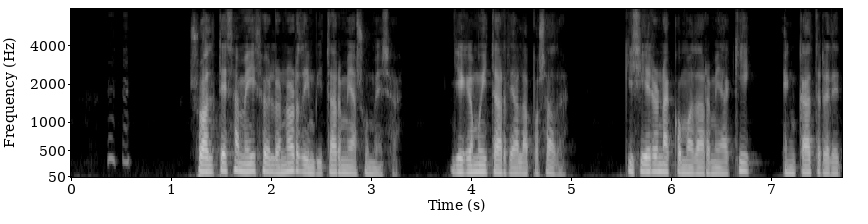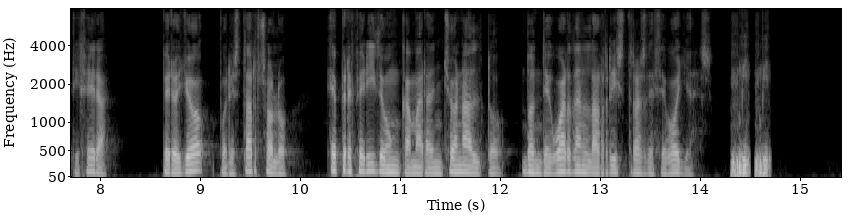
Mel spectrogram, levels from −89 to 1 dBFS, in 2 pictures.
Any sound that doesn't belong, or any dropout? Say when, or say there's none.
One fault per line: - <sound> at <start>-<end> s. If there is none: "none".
- laugh at 0.3-0.6 s
- laugh at 14.3-14.7 s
